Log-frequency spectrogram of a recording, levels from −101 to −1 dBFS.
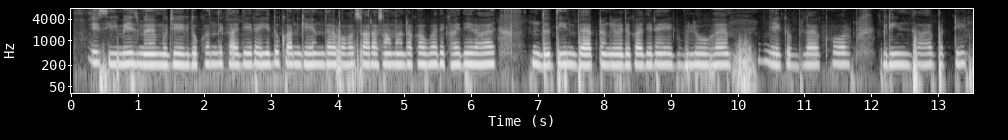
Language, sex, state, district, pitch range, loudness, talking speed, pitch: Hindi, female, Uttar Pradesh, Deoria, 210-220 Hz, -18 LUFS, 185 wpm, 215 Hz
